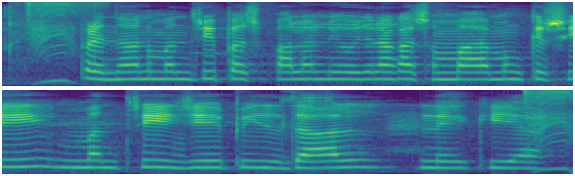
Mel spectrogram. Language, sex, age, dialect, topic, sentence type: Hindi, female, 18-24, Kanauji Braj Bhasha, agriculture, statement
